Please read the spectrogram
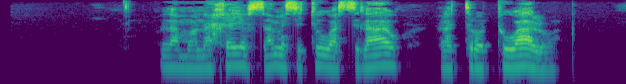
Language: Esperanto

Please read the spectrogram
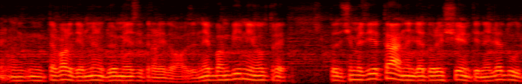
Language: Italian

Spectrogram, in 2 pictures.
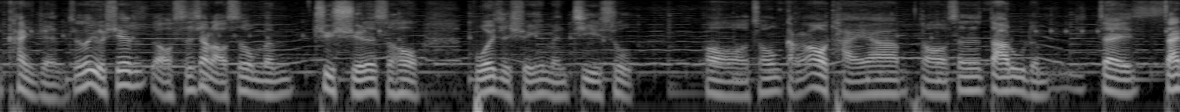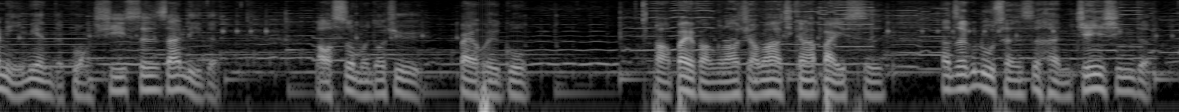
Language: Chinese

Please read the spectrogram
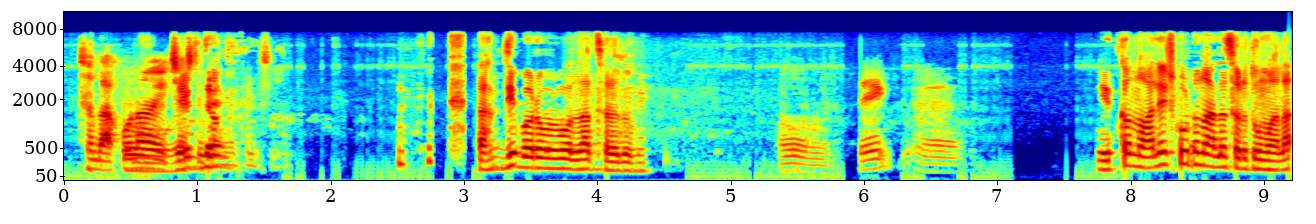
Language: Marathi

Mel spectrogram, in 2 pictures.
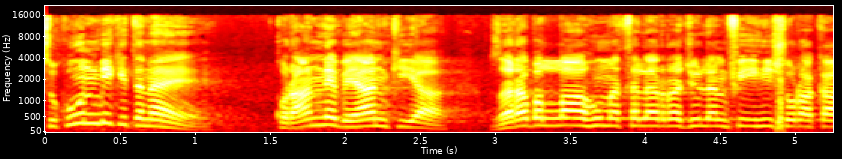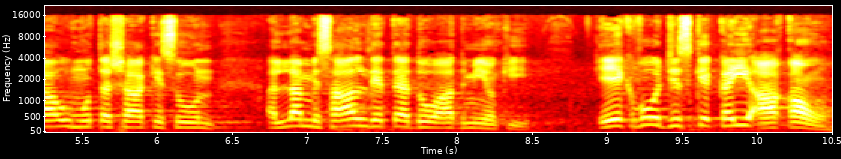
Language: Urdu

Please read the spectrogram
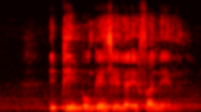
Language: Zulu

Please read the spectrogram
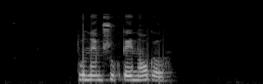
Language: Mari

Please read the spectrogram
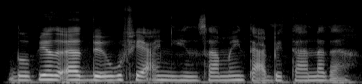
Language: Somali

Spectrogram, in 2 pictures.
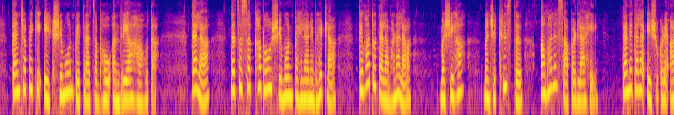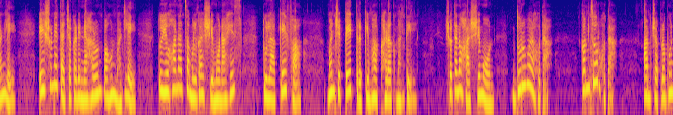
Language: Marathi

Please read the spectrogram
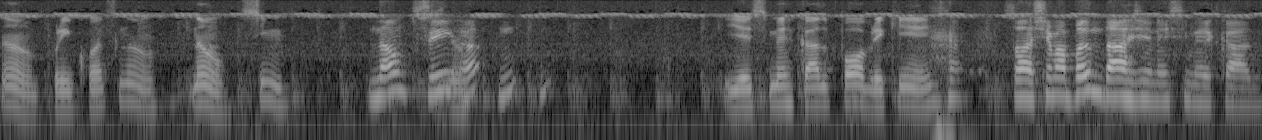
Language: Portuguese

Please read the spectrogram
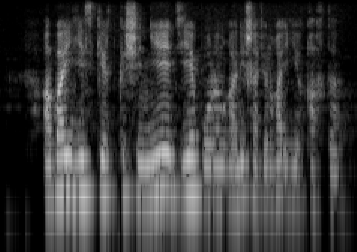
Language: Kazakh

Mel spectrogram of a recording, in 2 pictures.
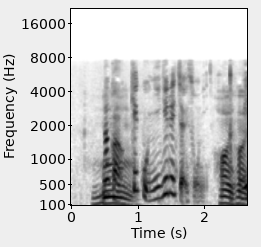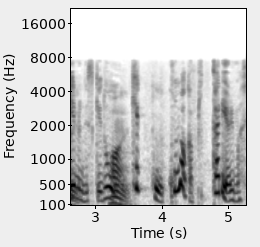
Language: Japanese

